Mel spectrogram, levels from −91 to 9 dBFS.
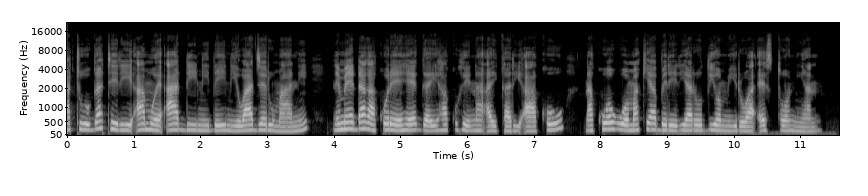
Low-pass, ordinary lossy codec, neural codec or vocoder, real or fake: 14.4 kHz; none; vocoder, 48 kHz, 128 mel bands, Vocos; fake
